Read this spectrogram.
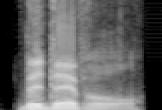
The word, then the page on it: bedevil: British English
